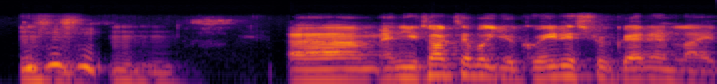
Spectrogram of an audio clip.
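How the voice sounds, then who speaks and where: A man talks at a very fast pace. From Toronto, Canada. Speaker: podcast host. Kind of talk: interview questionnaire.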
